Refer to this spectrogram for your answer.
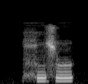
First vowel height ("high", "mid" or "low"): high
